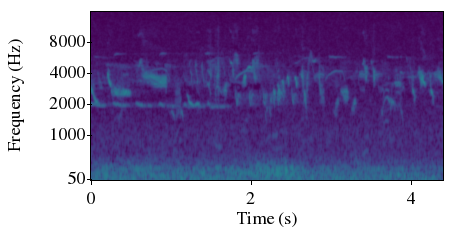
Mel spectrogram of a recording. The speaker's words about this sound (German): melodiöse, plappernde, aber auch volle Gesang der Sperrbargrasmücke.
